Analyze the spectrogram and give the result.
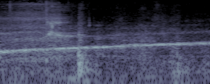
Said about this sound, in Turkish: Başladık ve ambulans geçiyor ambulans, şu anda. Ambulans e, bize eşlik ediyor.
